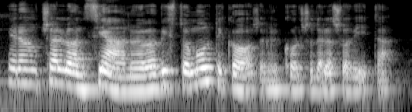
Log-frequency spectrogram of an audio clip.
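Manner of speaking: usual speaking voice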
